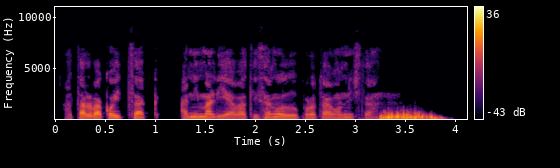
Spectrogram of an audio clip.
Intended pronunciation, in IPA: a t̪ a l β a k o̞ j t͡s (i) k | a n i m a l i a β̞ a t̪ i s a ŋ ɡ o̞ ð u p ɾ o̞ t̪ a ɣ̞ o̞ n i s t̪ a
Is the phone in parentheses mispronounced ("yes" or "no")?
yes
